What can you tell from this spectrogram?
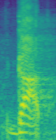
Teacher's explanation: God antara O sama A.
